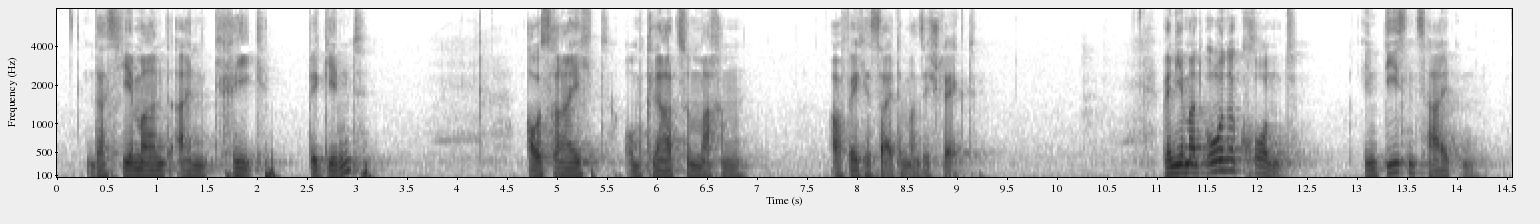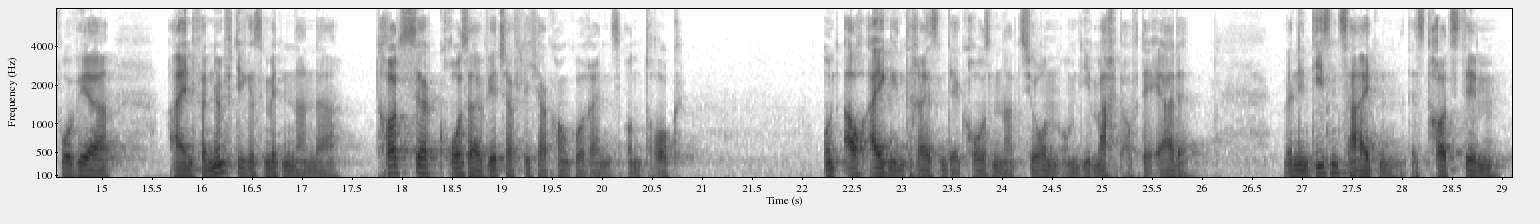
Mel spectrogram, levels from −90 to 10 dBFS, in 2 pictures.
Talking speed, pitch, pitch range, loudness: 105 wpm, 95 Hz, 85-105 Hz, -18 LUFS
